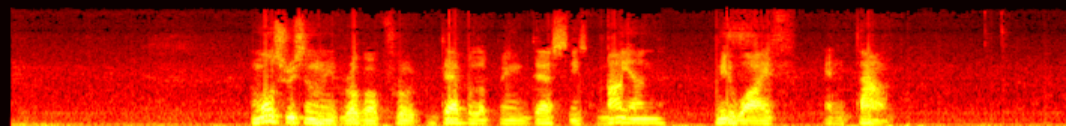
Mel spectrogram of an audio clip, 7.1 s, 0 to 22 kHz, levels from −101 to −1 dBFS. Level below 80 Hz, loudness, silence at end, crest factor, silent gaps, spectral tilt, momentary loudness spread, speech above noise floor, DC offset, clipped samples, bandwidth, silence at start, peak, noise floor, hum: -42 dBFS; -20 LUFS; 0.25 s; 18 dB; none; -6.5 dB/octave; 15 LU; 24 dB; under 0.1%; under 0.1%; 15.5 kHz; 0.05 s; -4 dBFS; -43 dBFS; none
